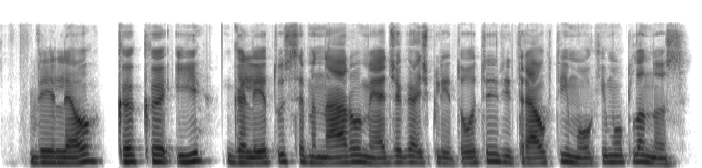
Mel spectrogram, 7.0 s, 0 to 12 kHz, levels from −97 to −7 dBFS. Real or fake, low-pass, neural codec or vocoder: real; 7.2 kHz; none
